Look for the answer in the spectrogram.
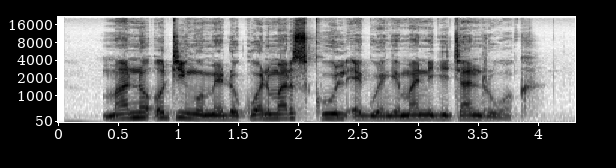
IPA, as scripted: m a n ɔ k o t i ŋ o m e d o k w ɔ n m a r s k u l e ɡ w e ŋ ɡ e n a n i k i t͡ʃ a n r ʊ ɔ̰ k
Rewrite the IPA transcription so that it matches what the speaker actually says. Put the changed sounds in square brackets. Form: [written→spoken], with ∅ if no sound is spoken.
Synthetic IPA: m a n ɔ [k→ʔ] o t i ŋ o m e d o k w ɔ n m a r s k u l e ɡ w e ŋ ɡ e [n→m] a n i [k→ɡ] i t͡ʃ a n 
